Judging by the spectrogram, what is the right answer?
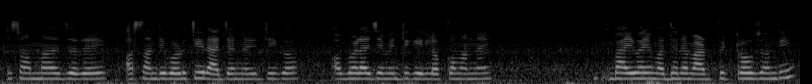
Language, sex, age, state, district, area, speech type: Odia, female, 18-30, Odisha, Nayagarh, rural, spontaneous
